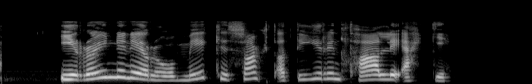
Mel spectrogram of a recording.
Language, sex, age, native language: Icelandic, female, 30-39, Icelandic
